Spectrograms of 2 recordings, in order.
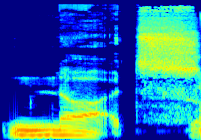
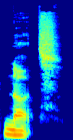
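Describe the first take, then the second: First: The word is said slowly and drawn out. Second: The word is said at normal speed.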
